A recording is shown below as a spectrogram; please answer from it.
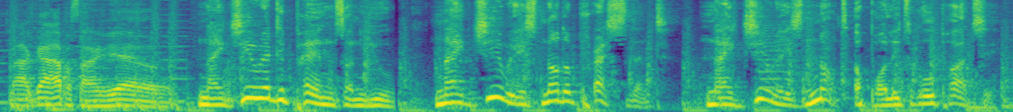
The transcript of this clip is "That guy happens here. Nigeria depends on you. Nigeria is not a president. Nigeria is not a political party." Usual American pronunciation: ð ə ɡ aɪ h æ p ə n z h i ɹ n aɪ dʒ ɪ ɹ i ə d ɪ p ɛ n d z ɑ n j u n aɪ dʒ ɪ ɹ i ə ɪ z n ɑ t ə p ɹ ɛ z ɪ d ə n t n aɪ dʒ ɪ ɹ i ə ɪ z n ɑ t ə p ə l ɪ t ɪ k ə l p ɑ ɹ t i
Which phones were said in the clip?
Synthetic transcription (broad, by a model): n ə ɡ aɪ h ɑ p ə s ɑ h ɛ l n aɪ dʒ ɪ ɹ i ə d ɪ p ɛ n d z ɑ n j u n aɪ dʒ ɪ ɹ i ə ɪ z n ɑ t ə p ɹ ɛ s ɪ d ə n t n aɪ dʒ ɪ ɹ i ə ɪ z n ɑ t ə p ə l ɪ t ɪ k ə l p ɑ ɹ t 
